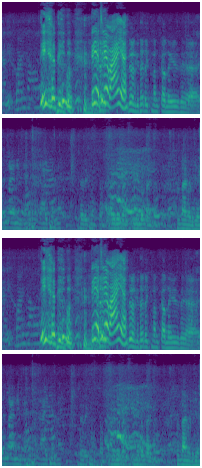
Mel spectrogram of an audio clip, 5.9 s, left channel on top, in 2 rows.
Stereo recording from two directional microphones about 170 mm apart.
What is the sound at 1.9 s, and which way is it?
Speech, 25° right (ahead or behind).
